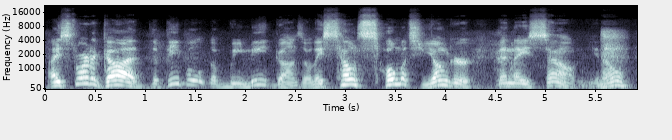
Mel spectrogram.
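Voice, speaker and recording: A man reading a story theatrically on a livestream, breaking off into casual banter, with a husky voice. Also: a little high, big pitch swings, normal speed, fairly bright tone. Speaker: fan fiction reader and livestream host.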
